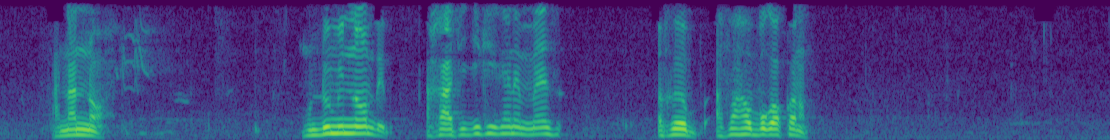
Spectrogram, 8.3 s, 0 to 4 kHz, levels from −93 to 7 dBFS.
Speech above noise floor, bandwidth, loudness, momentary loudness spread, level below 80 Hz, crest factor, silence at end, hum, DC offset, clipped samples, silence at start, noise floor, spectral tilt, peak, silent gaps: 41 dB; 4 kHz; -19 LUFS; 16 LU; -64 dBFS; 20 dB; 2.25 s; none; under 0.1%; under 0.1%; 0.4 s; -58 dBFS; -11.5 dB/octave; -2 dBFS; none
